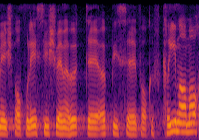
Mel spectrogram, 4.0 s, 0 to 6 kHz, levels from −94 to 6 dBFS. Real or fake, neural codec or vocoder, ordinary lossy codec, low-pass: real; none; none; 5.4 kHz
